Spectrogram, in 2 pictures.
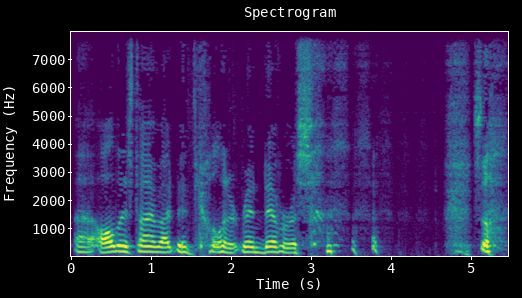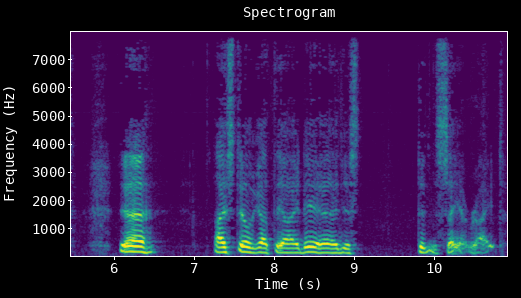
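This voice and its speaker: A man's voice: sits high, fairly even intonation, slow, creaky, pauses often, mellow. A man hosting a podcast, asking questions and chatting in a conversational interview style.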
